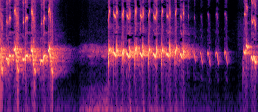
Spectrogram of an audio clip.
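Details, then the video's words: Sooty-headed bulbul, a lure recording meant to make other bulbuls answer: rapid chattering run of buzzy notes, a short pause, then another fast burst ending in a few clipped descending notes. "SUARA trucukan gacor tarung ROPEL PANJANG pancingan trucukan agar bunyi JADIKAN trucuk gacor NYAUT"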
